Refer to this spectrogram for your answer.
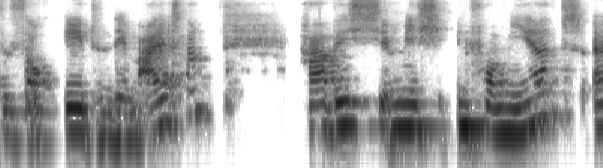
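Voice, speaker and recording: A woman speaks at a fairly slow pace in a Ukrainian accent, her medium pitch moving with ordinary variation. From Ukraine. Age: 40s. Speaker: model and coaching participant. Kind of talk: casual interview. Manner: hesitant with frequent fillers.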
